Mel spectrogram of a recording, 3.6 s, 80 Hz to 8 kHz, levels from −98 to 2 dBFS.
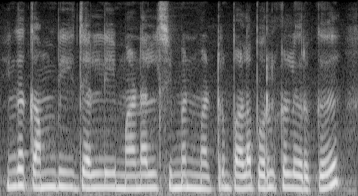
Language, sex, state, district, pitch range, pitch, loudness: Tamil, female, Tamil Nadu, Kanyakumari, 200-215 Hz, 210 Hz, -14 LUFS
